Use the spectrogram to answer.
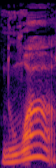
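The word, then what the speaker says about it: noire: So it's quite funny because you will have to add this E at the end of noir for the feminine form, but then you don't pronounce it. Okay, so phonetically it is exactly the same.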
